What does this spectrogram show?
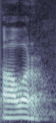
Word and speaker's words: hour: HOUR, आवर, H silent रहता है, ठीक है।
